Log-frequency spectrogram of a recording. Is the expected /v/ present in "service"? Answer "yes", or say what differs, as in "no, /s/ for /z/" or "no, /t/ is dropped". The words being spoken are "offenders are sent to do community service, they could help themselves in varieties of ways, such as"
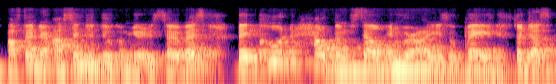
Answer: yes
